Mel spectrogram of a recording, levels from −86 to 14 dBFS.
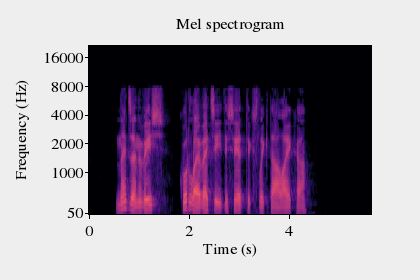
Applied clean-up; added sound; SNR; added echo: none; none; none; none.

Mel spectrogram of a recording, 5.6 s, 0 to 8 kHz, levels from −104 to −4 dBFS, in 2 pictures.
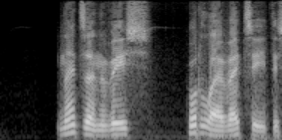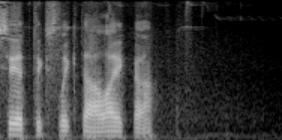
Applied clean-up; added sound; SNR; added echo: neural mask model RNNoise.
